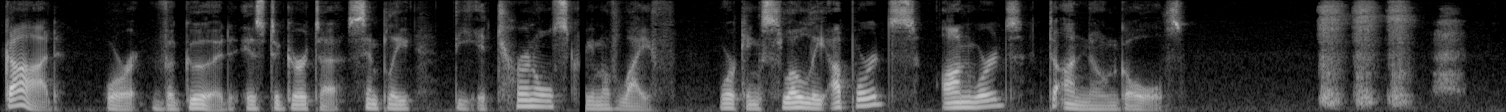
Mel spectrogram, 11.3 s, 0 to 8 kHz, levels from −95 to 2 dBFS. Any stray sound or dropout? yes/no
yes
